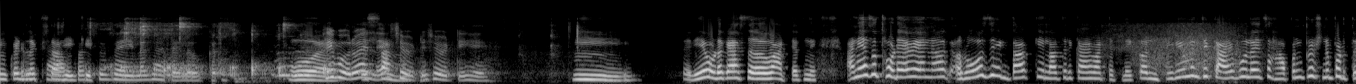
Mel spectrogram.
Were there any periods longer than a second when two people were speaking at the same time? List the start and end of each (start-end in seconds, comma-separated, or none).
2.9-4.3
